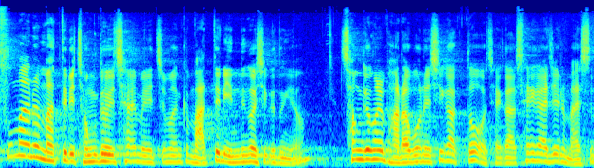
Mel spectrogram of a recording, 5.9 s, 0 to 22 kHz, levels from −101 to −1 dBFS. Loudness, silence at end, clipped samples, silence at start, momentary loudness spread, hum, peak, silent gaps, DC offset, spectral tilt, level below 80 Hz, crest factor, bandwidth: -30 LUFS; 0 s; under 0.1%; 0 s; 8 LU; none; -12 dBFS; none; under 0.1%; -4.5 dB/octave; -72 dBFS; 18 dB; 19 kHz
